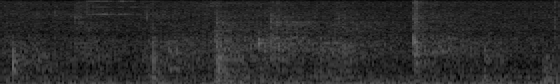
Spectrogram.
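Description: A few faint, irregularly spaced clicks over a low, steady room hum.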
